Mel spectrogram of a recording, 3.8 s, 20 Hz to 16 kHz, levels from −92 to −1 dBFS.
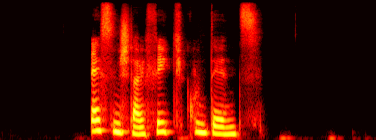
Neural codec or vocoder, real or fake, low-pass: codec, 32 kHz, 1.9 kbps, SNAC; fake; 14.4 kHz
